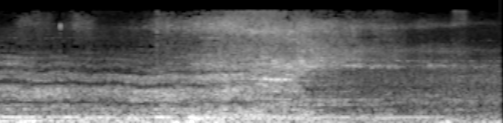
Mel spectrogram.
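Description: Another vehicle drives past with a rising and fading rush.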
